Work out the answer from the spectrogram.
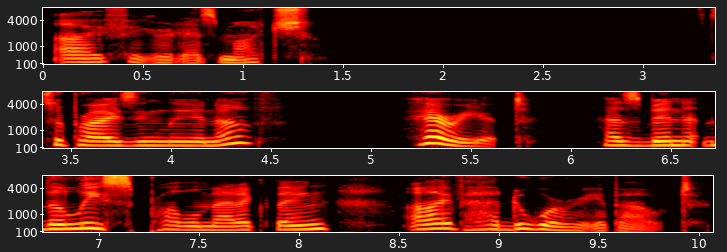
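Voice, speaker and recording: A woman plays an aging, proud female fixer who is worn down but fond of her lover. She speaks slowly and softly with wry understatement, slipping toward a whisper. The sound is dry and intimate, as in an audio roleplay drama. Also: medium pitch, animated, dry recording, natural voice. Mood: wry, confiding.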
